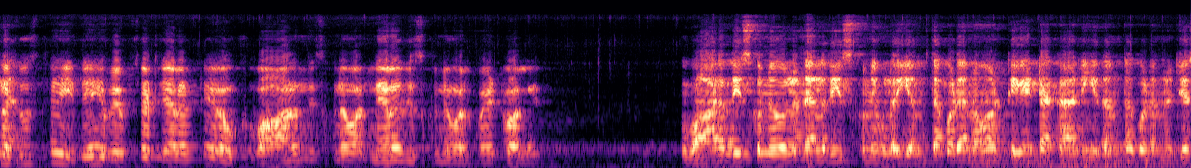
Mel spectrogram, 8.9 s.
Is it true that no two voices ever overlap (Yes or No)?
Yes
